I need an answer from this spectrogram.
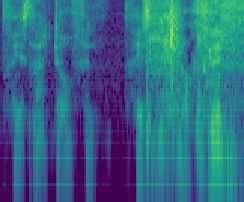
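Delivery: repeated private aside. Voicing a character who hopes a messenger is not chosen: muttering under her breath. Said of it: "Lyria's just under her breath".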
